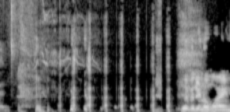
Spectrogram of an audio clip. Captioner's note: laugh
